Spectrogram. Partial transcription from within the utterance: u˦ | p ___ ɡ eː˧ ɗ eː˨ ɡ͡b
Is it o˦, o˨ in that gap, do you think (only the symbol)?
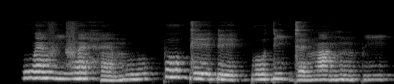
o˦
